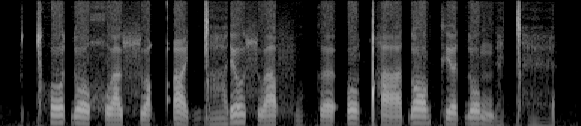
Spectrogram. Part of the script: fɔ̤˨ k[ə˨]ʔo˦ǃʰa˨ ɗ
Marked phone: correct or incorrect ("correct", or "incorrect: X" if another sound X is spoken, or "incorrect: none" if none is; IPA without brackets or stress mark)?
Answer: correct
